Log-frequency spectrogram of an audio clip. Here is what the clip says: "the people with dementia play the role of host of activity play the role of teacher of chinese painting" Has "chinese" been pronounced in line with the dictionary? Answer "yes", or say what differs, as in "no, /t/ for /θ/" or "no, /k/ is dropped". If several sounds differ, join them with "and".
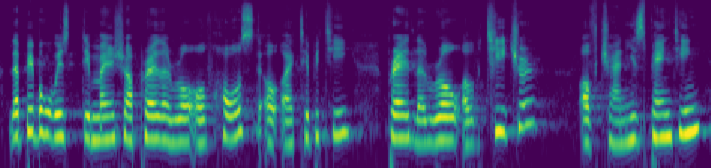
no, /s/ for /z/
